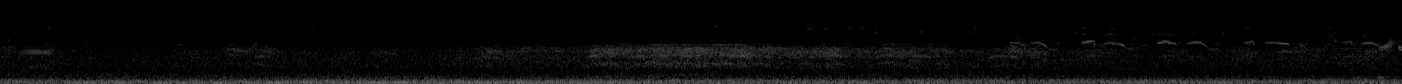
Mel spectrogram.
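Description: Birds calling over a low, steady background rumble; from about ten seconds in, a bird gives a run of short chirps, about two a second.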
